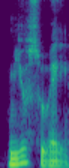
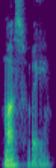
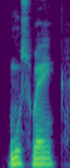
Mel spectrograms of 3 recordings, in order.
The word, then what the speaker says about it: Musway: falsch ausgesprochen und zwar heißt das Museway und nicht Musway. Also der Name kommt von Music ist Way, also Mus und Way, Moseway.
